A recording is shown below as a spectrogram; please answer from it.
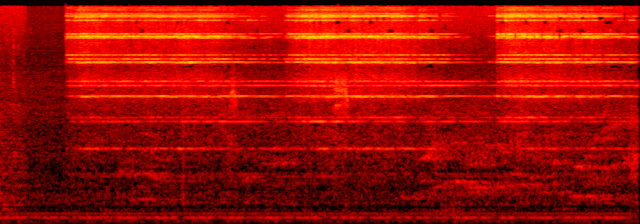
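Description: Altar bells rung three times at the elevation of the chalice, the rings about two and a half seconds apart, each a cluster of high bright tones that fades away.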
